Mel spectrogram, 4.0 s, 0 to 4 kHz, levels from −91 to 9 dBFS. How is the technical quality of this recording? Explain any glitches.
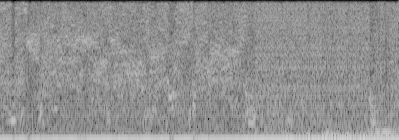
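Poor: the whole clip is heavily distorted by one fault. Throughout the recording, mu-law companded audio is read as linear 8-bit samples. Each logarithmic byte is taken as a plain sample value without being expanded back, so every change of sign swings the output across about half its range and quiet passages come out as loud as the peaks. The speech becomes harsh, very loud and buzzy, with strong noise filling the pauses. The narrow telephone band of the G.711 coding underneath can still be heard through the damage.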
